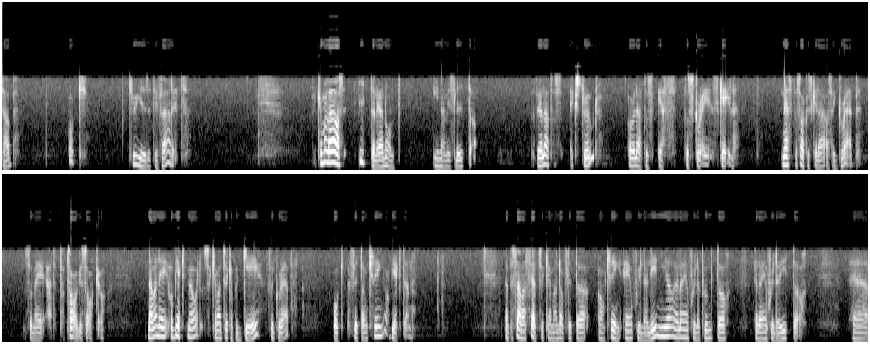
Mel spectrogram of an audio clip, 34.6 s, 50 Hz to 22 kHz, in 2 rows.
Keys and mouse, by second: 2.0-4.6 middle drag, 8.1-8.5 middle drag, 8.7-9.9 middle drag, 23.0 g, 25.4 click, 26.1 g.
